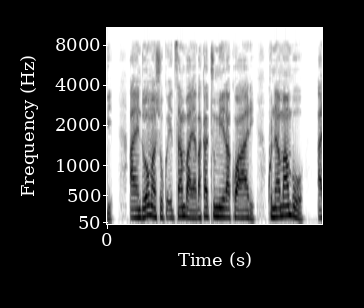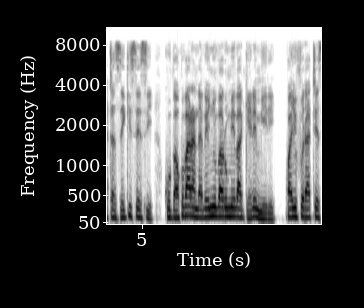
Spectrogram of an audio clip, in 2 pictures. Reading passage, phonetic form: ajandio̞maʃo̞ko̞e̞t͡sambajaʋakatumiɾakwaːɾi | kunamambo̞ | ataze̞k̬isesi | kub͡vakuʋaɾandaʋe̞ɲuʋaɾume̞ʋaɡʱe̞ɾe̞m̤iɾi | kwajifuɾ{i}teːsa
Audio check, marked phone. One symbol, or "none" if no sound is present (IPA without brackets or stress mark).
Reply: a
